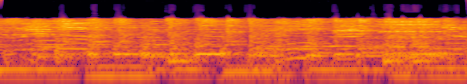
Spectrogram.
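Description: A live vallenato band playing loudly: an accordion holding notes over a moving bass line and steady drum and percussion beats.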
